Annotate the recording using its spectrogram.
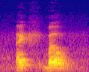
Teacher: seakan-akan muncung sedikit supaya ditebalkan huruf ra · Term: ra tebal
